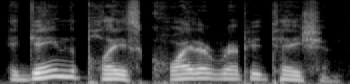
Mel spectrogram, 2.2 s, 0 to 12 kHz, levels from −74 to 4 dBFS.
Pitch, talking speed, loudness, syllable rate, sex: 150 Hz, 190 wpm, -16 LUFS, 6.2 syllables/s, male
